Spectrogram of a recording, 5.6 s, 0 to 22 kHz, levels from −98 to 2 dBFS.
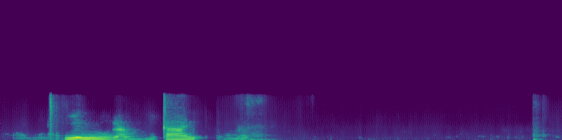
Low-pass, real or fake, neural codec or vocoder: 7.2 kHz; fake; codec, 16 kHz, 1 kbps, X-Codec, HuBERT features, trained on general audio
